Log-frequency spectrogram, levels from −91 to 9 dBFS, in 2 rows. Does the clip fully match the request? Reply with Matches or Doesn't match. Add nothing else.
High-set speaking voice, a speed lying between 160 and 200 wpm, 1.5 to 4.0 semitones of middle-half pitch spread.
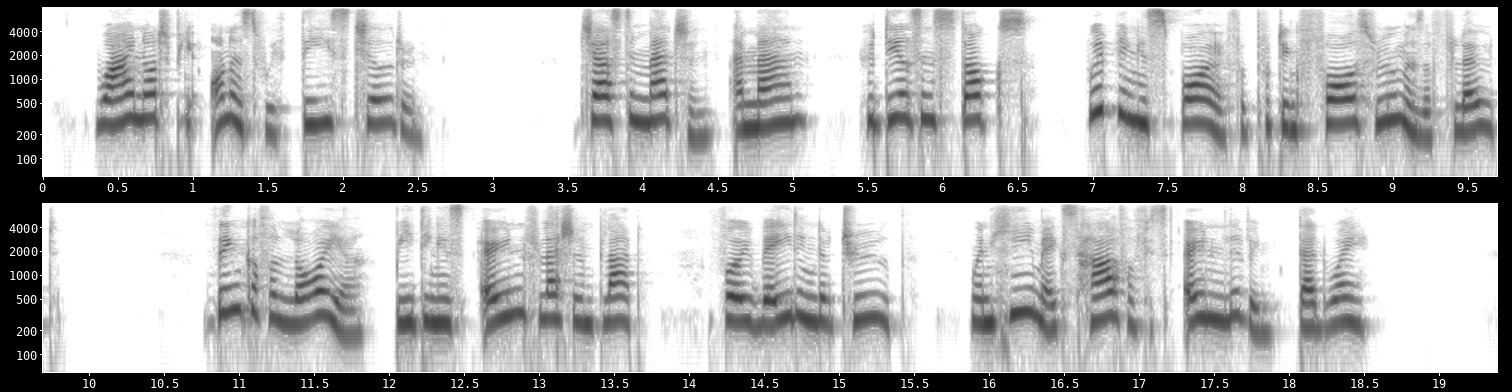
Doesn't match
